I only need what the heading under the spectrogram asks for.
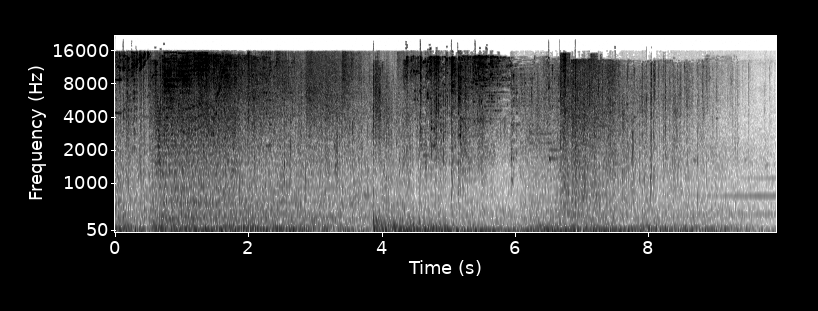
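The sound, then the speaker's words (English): A thermal detonator explodes with a loud, broad blast that rolls into a long, roaring rumble. A second surge of debris-like crashing comes partway through before the rumble slowly thins out. “"A thermal detonator," Earl says, as the droids begin to protest. Then, boom.”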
